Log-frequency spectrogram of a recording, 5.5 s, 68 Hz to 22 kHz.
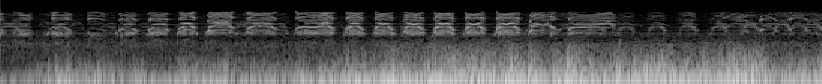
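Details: Osprey chicks at a Loch Arkaig nest during a fish feed, 14 June 2024, while one dominant chick bullies a sibling; continuous fast, high chirping notes in a steady stream over strong wind noise.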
